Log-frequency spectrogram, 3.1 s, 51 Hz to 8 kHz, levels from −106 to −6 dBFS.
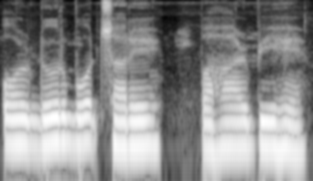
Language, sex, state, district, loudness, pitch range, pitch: Hindi, male, Arunachal Pradesh, Lower Dibang Valley, -13 LUFS, 130-140 Hz, 135 Hz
